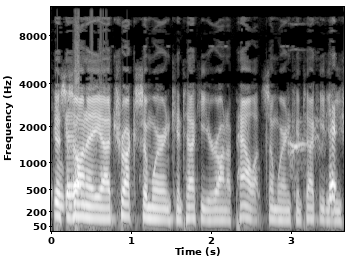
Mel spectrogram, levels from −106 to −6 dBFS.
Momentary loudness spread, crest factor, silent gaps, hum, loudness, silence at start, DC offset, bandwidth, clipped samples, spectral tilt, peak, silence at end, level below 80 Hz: 12 LU; 14 dB; none; none; -15 LUFS; 0.05 s; under 0.1%; 11 kHz; 0.2%; -7 dB/octave; 0 dBFS; 0 s; -50 dBFS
